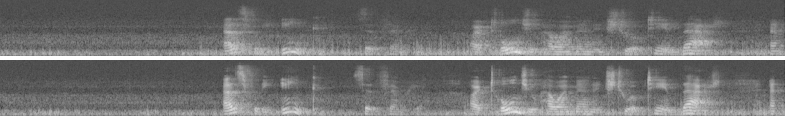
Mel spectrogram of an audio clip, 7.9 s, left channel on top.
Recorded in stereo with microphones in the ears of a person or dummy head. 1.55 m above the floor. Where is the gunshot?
I don't hear a gunshot.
